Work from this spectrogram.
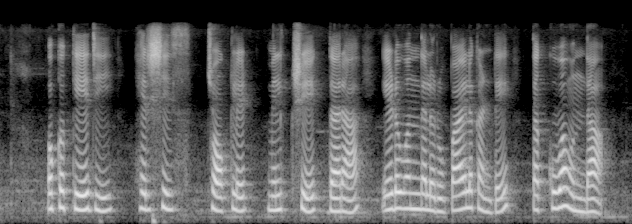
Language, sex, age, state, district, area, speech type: Telugu, female, 18-30, Andhra Pradesh, Konaseema, rural, read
